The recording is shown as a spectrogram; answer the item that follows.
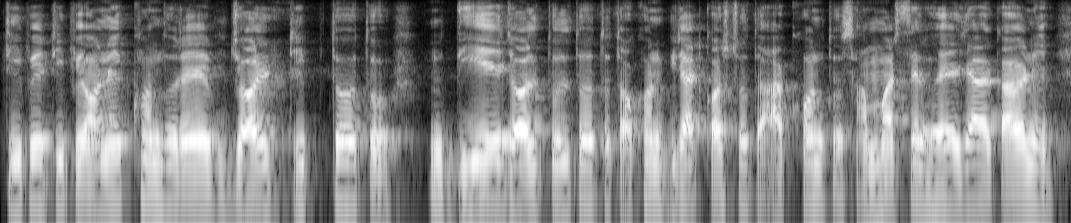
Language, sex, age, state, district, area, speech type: Bengali, male, 60+, West Bengal, Jhargram, rural, spontaneous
